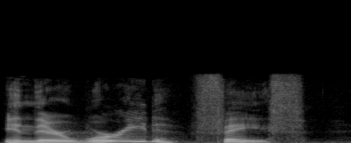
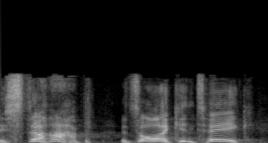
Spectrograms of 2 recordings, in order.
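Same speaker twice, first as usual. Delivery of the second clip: louder and higher, crying out to make it stop; overwhelmed cry to stop; 8 semitones higher, 7 dB louder than usual. Retold or imitated. Preacher voicing the disciples shouting at the storm, loud and higher. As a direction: call out as if the storm is too much. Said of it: "they stood up to say".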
